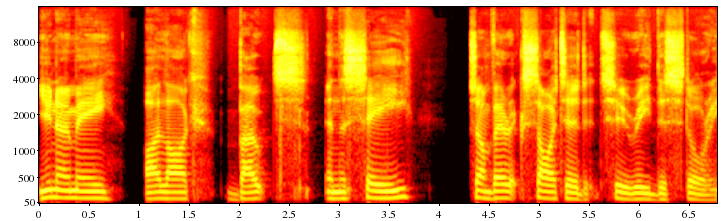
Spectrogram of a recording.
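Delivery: put-on British accent. Opening a story reading about boats, in a put-on British accent. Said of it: "he has not quit the accent since".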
